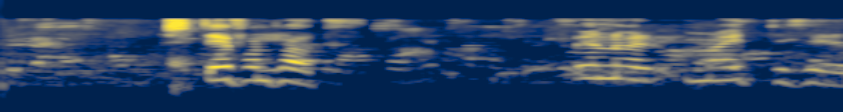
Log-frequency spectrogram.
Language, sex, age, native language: Icelandic, male, 10, Icelandic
